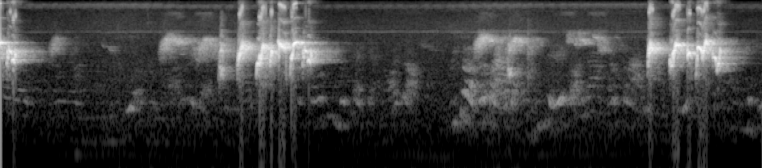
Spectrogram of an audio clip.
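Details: Red-whiskered bulbul song, played to excite caged birds and lure wild birds as a decoy: three bursts of bright, chattering, warbled notes, each about a second long, with quiet gaps between.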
